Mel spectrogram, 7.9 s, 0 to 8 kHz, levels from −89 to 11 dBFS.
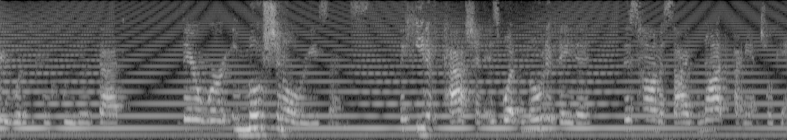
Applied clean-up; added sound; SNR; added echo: none; Keyboard (musical); 7 dB; none.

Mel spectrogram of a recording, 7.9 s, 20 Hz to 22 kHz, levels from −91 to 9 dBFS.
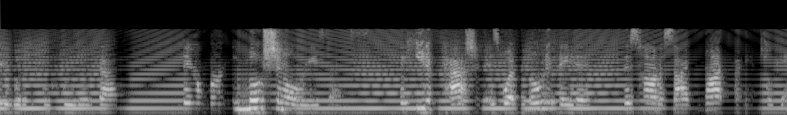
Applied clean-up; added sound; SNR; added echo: neural mask model RNNoise.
